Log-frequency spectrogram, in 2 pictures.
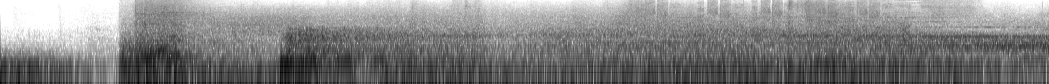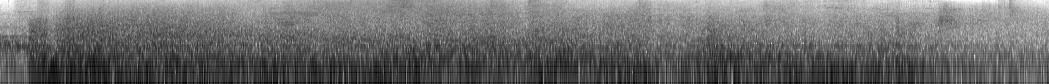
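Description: Magic spells crackle and blast in a chaotic battle.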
